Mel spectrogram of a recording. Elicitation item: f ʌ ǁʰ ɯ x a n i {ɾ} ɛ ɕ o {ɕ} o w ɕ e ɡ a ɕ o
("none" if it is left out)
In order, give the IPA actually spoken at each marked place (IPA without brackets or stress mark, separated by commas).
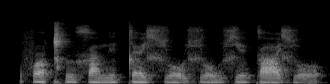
t, ɕ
